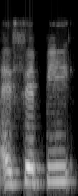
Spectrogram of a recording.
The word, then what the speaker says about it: SAP: Uh so SAP is not a word SAP or is a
